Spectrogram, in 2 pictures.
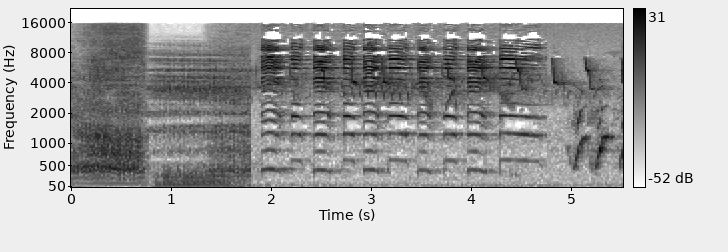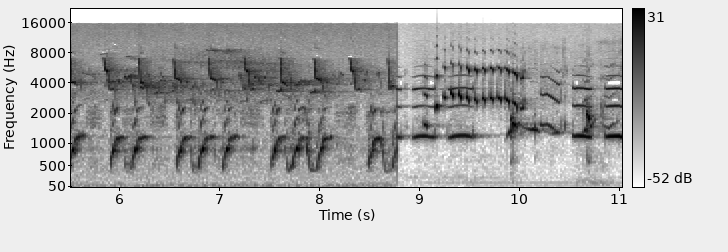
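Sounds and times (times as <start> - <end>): bird chirps sweeping downward: 1.8 - 11.0
high warbling bird twitter: 1.8 - 11.0.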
